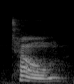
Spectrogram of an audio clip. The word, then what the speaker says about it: tome: I don't know okay tome rhymes with home Raider that's how my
